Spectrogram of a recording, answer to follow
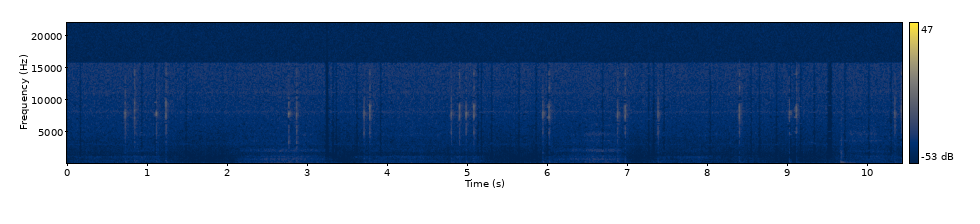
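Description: Near silence with faint computer mouse clicks, singly and in small quick clusters, and a soft thump near the end.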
